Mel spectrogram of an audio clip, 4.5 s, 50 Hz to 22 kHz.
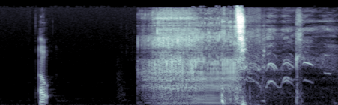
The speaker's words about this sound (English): But yeah, funny fart number 4. I swear I'm not making that up. Let's look. Funny fart number 4.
